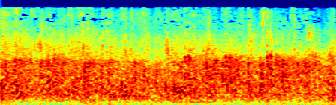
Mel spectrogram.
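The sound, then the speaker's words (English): An audience claps in church during a Sunday service, a dense, continuous wash of many hands that stays steady and loud throughout with no voices standing out. “Let's clap to the Lord for His greatness and faithfulness today.”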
